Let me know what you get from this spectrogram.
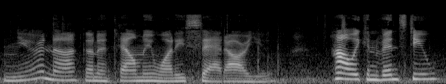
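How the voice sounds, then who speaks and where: A woman's voice: on the low side, lively intonation, a little slow, fairly bright tone, slight background noise. A woman playing a sassy chauffeur sidekick, wry and teasing, in a pulp radio drama. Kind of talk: 1930s pulp radio acting.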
